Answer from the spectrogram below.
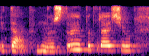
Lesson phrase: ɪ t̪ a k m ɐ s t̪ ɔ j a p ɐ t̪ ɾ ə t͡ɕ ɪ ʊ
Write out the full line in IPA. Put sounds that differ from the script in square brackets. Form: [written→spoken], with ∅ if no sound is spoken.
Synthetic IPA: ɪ t̪ a k [m→n] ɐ [s→ʂ] t̪ [ɔ→o] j a p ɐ t̪ ɾ [ə→a] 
